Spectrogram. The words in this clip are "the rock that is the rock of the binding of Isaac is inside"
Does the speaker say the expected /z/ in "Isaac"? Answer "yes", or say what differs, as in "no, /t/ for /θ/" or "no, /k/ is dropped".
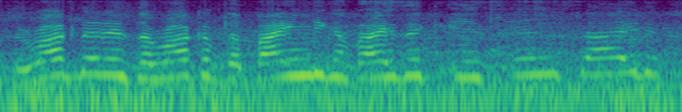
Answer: yes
